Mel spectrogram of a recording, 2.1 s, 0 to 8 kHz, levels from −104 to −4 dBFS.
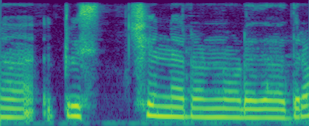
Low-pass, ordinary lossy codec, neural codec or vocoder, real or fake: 7.2 kHz; none; none; real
